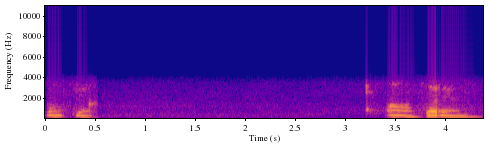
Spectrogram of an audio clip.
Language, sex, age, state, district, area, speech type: Telugu, female, 18-30, Telangana, Jayashankar, urban, conversation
